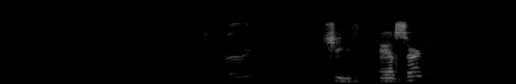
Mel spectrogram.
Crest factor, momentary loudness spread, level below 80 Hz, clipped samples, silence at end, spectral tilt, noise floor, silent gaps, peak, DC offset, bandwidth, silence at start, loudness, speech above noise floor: 26 dB; 22 LU; under -90 dBFS; under 0.1%; 0.95 s; 0.5 dB/octave; -72 dBFS; 2.58-3.07 s, 3.13-3.22 s, 3.66-3.76 s; -22 dBFS; under 0.1%; 8.2 kHz; 2.05 s; -38 LUFS; 31 dB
